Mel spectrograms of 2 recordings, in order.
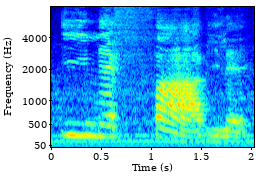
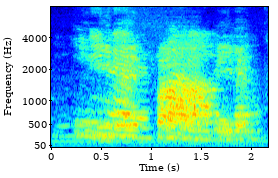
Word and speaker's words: ineffabile: The E can be pretty bright. E, not just I, but E. Ineffabile. Ineffabile. And even the unaccented syllables, they have good vowels. Ineffabili, this bile, not bile, bile.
